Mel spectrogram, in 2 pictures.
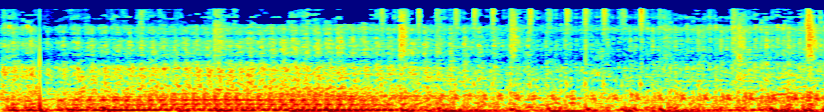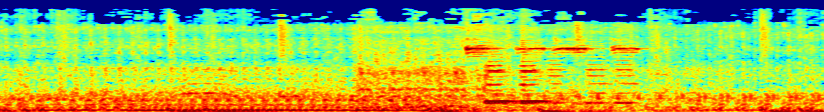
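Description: Truck engine running steadily, with a quick run of short horn beeps about six and a half seconds in.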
